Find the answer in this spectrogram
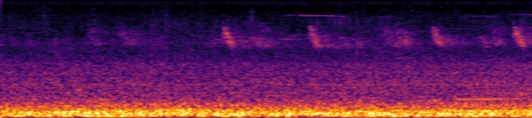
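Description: A small bird chirping repeatedly: short, quick, falling chirps, about two a second from about two seconds in, over a steady low outdoor rumble.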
